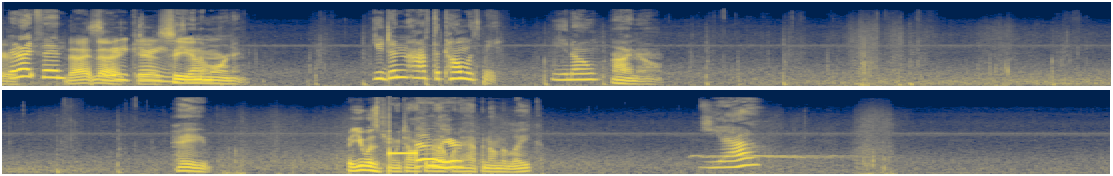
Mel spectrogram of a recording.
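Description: A young man talks into a microphone.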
